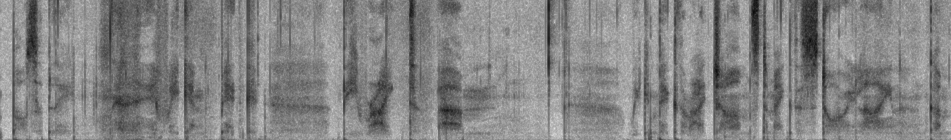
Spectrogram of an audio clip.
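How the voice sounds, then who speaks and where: Very slow whispering broken by long, frequent pauses, with noticeable background noise. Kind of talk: casual commentary to camera. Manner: whispered.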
